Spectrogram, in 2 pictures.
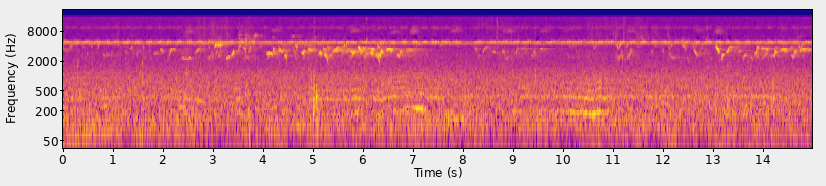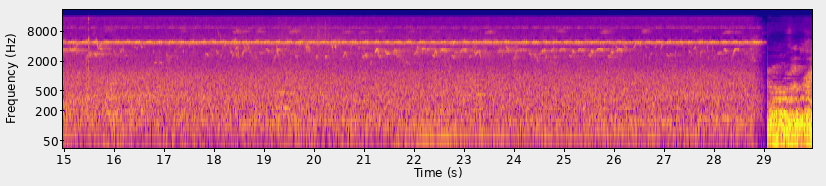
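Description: Meadow ambience: a steady high-pitched insect trill with scattered short chirps over it, and a faint, wavering low buzz of bees in the first half.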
